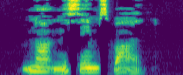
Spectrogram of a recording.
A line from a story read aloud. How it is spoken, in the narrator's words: Maria says, choked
